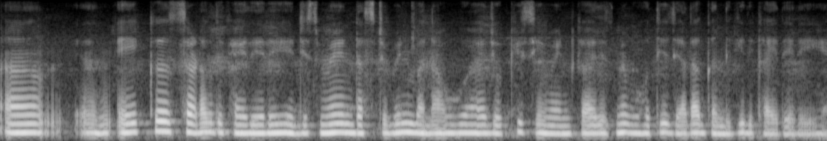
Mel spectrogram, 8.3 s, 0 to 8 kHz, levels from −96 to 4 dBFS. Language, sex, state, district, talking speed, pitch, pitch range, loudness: Hindi, female, Uttar Pradesh, Etah, 205 wpm, 180 Hz, 175-190 Hz, -15 LUFS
